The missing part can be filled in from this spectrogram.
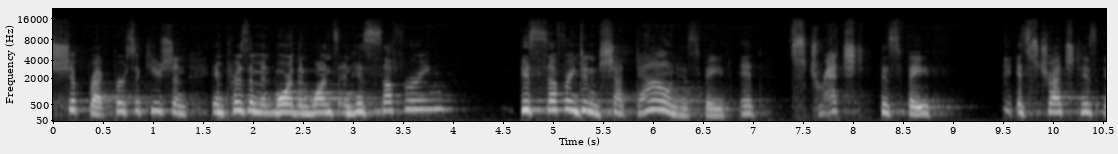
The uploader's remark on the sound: Recorded on July 25, 2021, at Fairmount Presbyterian Church in Cleveland Heights, Ohio.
